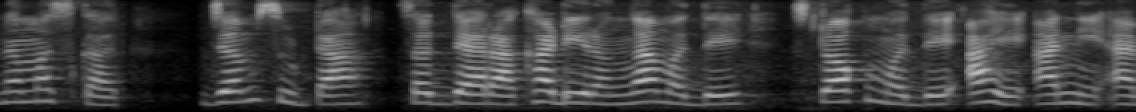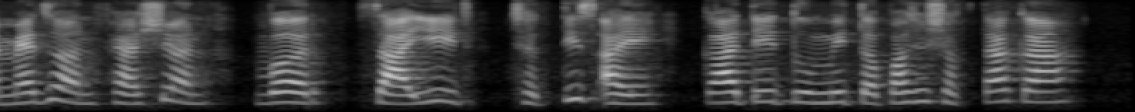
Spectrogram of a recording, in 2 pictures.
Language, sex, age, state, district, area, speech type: Marathi, female, 18-30, Maharashtra, Wardha, rural, read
